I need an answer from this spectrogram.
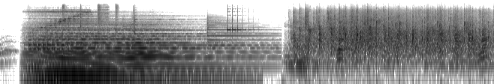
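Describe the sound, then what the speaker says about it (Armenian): Courtroom applause as those present welcome a release from detention, a dense burst of clapping that starts abruptly after a sustained bell-like musical chime and continues to the end. "Ծափերով դատարանի դահլիճում ներկաները ողջունում են Կալանքից Լիդիա Մանթաշյանի ազատվելը"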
